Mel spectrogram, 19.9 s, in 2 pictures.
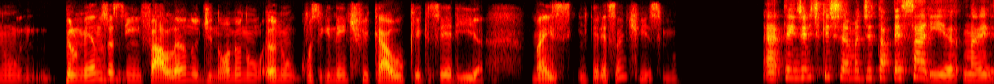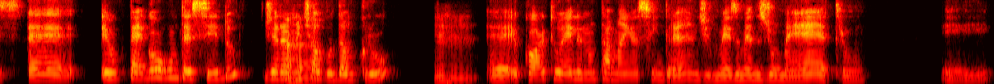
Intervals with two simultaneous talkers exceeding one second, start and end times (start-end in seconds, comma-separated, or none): none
